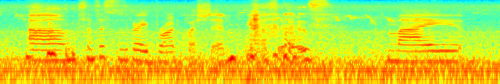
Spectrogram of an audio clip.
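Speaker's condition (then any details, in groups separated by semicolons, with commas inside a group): No condition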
